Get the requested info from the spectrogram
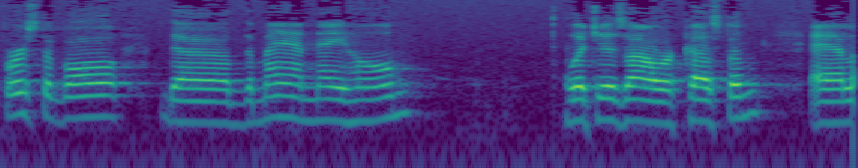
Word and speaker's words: Nahum: So put a dot underneath it, but what I started to give you was N-A-C-H-U-M, Nahum. But we pronounce it Nahum with the soft H, and that's how it comes down.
